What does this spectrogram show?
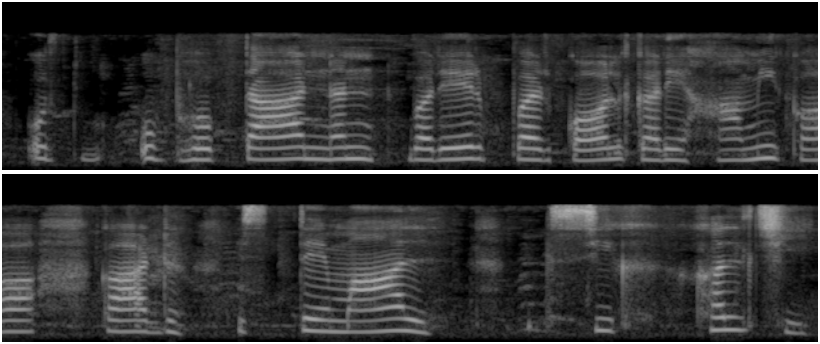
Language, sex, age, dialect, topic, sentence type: Magahi, male, 31-35, Northeastern/Surjapuri, banking, statement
